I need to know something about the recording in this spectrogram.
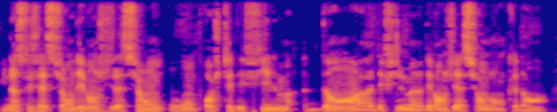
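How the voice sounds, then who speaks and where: A man's voice: fairly low pitch, level tone, normal speed, fairly bright tone. A man from France, the guest on a podcast over a video call, talking with many hesitations and some self-mocking humor. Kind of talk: conversational interview.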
